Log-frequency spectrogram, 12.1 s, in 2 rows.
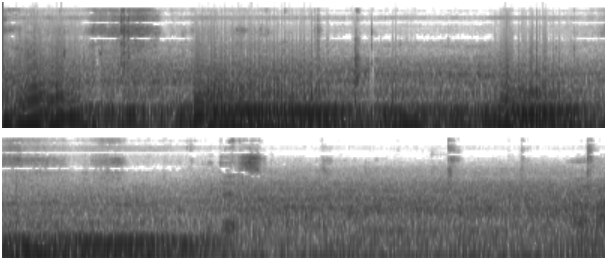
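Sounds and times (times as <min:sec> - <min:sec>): car engine accelerating hard: 0:00.0 - 0:08.6
deep exhaust rumble: 0:00.0 - 0:12.0.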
